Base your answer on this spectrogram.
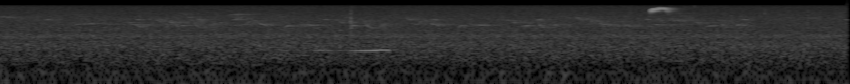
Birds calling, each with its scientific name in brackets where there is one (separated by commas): White-tipped Dove (Leptotila verreauxi)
